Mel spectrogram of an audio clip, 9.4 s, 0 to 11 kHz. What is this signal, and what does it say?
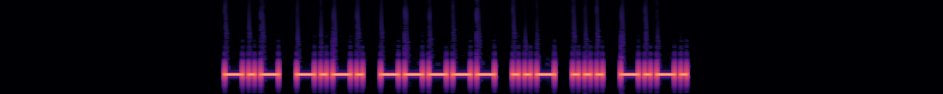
Morse code, heard as a keyed tone, about 21 wpm, 700 Hz. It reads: KC0USC
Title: USA Call Signs - 6 Characters - Repeated 3x - 20wpm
